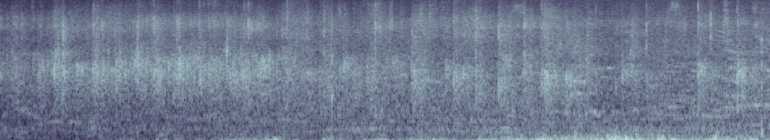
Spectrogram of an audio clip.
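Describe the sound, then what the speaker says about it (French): An audience at a school excellence-day ceremony at Collège Sainte-Anne-la-Sagesse in Port-Bouët applauds steadily, a dense crowd of clapping that holds even and swells slightly toward the end. "Acclamez vous-même."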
